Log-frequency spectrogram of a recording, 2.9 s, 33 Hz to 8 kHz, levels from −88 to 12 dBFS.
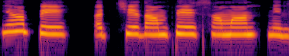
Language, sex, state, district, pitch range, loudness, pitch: Hindi, female, Bihar, Saran, 270-290 Hz, -14 LUFS, 275 Hz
